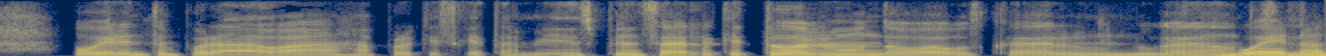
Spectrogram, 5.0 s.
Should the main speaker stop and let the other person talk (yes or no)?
yes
